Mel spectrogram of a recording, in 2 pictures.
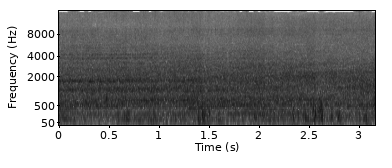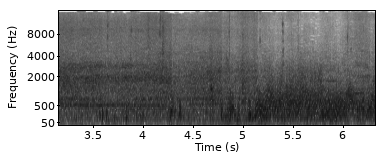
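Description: Car engine running steadily as a Lada Niva tows a stranded car on a strap, with a steady mechanical noise that grows a little louder near the end.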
